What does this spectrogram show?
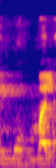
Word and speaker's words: مہمل: مہمل کہا جاتا ہے۔ بعض لوگ اسے مہمل پڑھتے ہیں لیکن وہ درست تلفظ نہیں ہے، اصل میں یہ مہمل ہے۔ اب آگے بڑھتے ہیں،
